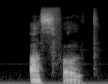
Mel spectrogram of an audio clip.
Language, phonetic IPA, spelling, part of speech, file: Polish, [ˈasfalt], asfalt, noun, Pl-asfalt.ogg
